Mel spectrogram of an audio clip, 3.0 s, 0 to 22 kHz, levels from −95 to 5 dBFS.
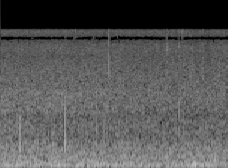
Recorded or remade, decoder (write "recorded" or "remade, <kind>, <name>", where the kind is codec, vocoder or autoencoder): recorded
